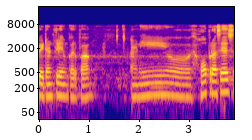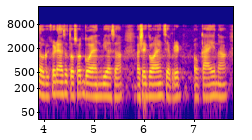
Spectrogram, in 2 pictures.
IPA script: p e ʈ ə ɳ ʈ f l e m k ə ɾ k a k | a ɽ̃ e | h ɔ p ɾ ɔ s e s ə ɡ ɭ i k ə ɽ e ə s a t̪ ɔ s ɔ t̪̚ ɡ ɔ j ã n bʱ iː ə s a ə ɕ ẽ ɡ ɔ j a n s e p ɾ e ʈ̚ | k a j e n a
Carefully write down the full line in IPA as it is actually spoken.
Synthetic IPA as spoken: p e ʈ ə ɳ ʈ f l e m k ə ɾ p a k | a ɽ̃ i | h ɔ p ɾ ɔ s e s ə ɡ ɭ i k ə ɽ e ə s a t̪ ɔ s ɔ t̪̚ ɡ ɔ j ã n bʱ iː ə s a ə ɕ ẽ ɡ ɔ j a n s e p ɾ e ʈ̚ | k a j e n a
